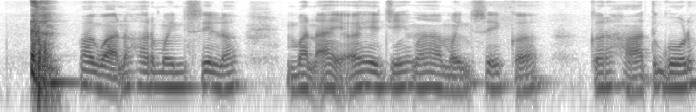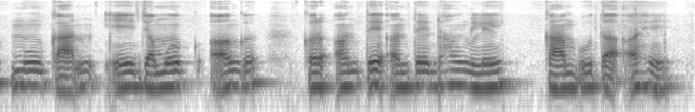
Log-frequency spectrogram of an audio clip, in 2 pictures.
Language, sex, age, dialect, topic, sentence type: Chhattisgarhi, male, 18-24, Northern/Bhandar, agriculture, statement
